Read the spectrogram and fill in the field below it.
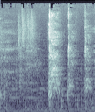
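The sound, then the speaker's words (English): A man gives a short run of harsh, raspy coughs, one strong hack followed by two or three weaker ones in quick, uneven succession, with no talking. “So he's coughing because he jumped too high.”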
